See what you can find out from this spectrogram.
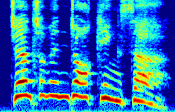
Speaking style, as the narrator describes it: cried a soldier

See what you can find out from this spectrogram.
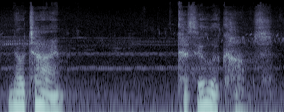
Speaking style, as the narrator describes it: she whispered in a thin voice

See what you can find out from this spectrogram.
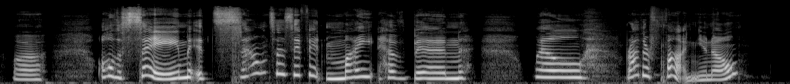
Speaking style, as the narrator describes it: he added wistfully

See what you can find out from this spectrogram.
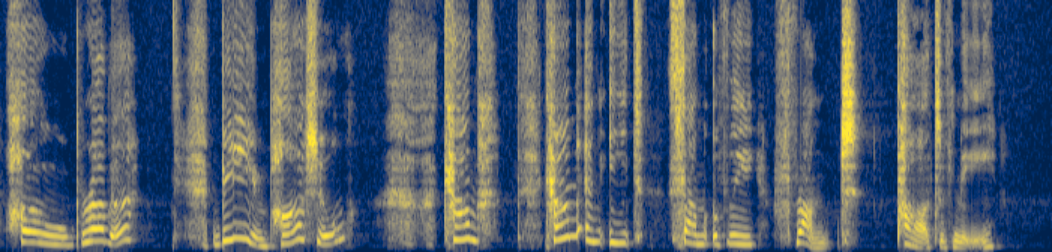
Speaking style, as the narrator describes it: the lion cried

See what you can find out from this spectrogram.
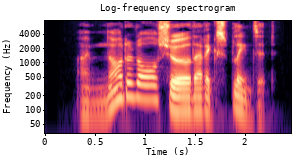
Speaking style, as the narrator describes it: Nick replied dryly

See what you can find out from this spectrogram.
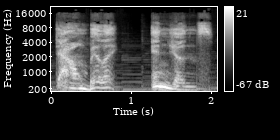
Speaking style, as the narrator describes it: Reese called to the captain in a loud whisper

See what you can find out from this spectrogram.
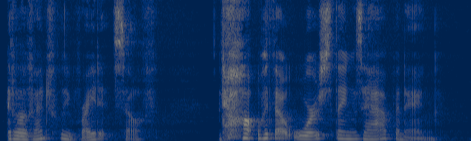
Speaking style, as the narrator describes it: Maya sighed, thinking of the next few years and how awful things were about to get

